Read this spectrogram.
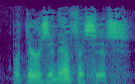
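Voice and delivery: ordinary talk, nothing marked

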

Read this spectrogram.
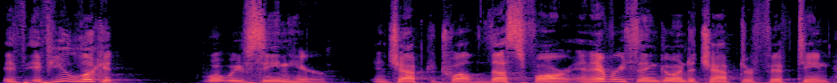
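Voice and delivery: ordinary talk, nothing marked

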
